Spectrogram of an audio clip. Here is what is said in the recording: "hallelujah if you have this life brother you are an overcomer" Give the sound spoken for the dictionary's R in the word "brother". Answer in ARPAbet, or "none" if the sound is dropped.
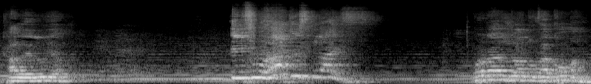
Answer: none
